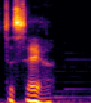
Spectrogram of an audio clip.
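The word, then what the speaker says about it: Tissaia: interesting I didn't realize that was uh you pronounced it a little differently he's a desire in The Witcher TV show it's tasaya it was uh Jennifer's mentor at uh artuza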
